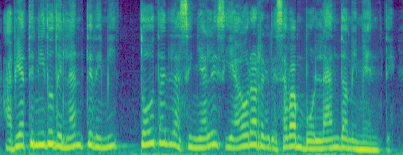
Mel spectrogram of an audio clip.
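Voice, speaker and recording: A man reading a literary novel aloud as an expressive audiobook narrator. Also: sits high, brisk.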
